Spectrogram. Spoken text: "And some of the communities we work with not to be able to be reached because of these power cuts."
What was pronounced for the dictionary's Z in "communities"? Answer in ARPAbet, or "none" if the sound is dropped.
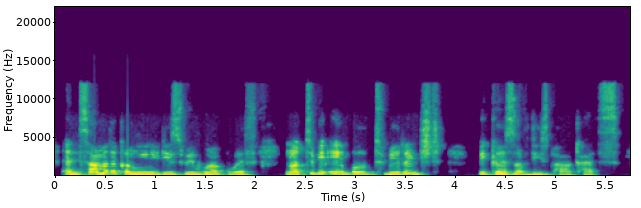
Z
